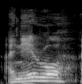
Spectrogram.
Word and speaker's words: Inero: And in this case, the name of the magic mobile flood barriers is Inero or Inero. Yeah? I-N-E-R-O in English. Inero, I always call it Inero. It's a German pronunciation, but anyway.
